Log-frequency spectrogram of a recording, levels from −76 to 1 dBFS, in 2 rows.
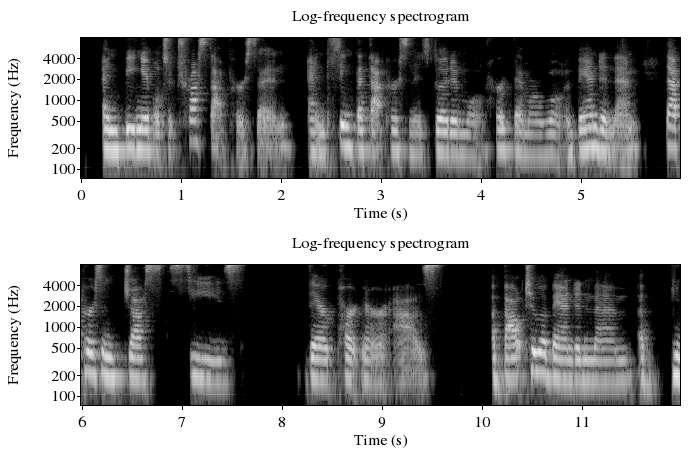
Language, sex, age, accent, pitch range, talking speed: English, female, 20-39, American, 170-195 Hz, 170 wpm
